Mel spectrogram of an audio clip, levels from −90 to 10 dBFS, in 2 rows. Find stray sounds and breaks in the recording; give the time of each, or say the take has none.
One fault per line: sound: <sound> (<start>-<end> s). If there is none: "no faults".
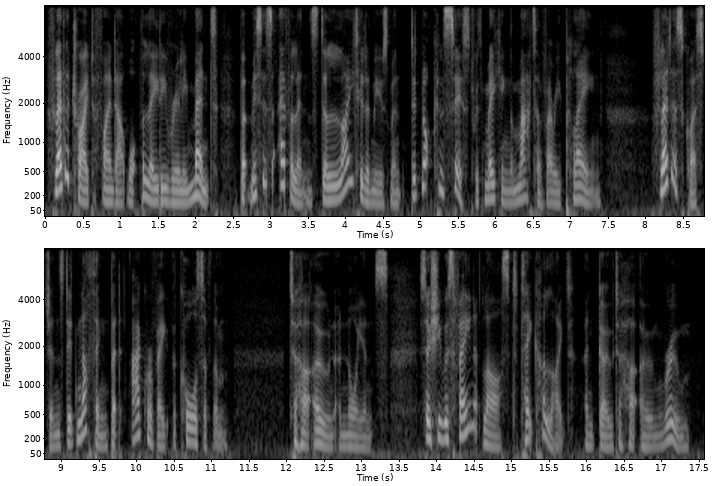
no faults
